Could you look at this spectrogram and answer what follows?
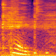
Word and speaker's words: cake: How about cake? What kind of cake would you like? Cake? I think you're mispronouncing cocaine.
